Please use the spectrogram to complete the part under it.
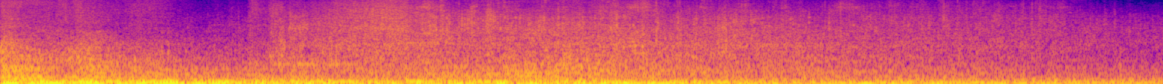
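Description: In the game Hogwarts Legacy, an Incendio fire spell sets off a loud, deep whooshing burst that rumbles on and slowly fades over a few seconds, with no voices.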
